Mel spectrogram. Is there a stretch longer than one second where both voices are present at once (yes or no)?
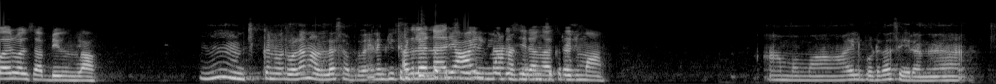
yes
